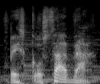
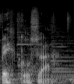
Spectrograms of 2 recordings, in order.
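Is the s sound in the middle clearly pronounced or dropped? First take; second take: pronounced; dropped. First: The s sound is clearly pronounced. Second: The s sound is weakened or dropped.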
